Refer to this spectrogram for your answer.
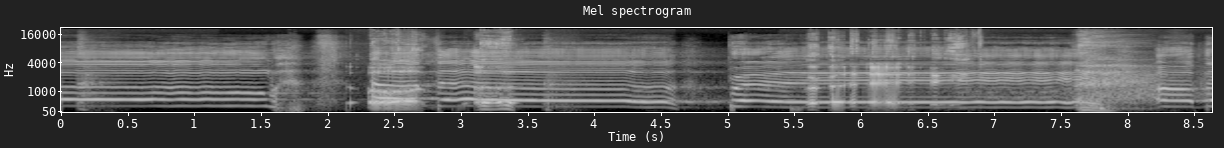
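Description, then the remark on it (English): Someone belches a tune, the US national anthem, holding long pitched burp notes that rise and fall like a melody, with sharp gasping breaths between phrases. “I tried to burp it out.”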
